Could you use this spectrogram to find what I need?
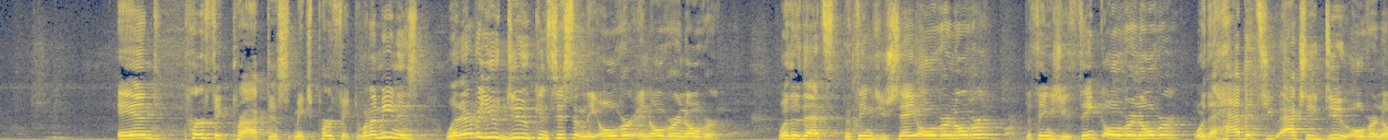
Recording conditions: live audience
